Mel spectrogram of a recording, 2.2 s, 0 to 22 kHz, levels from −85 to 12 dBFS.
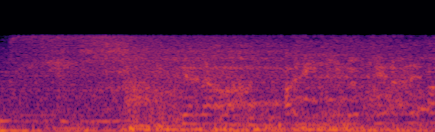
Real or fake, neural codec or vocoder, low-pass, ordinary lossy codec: fake; codec, 16 kHz, 8 kbps, FunCodec, trained on Chinese and English, 25 frames a second; 7.2 kHz; none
